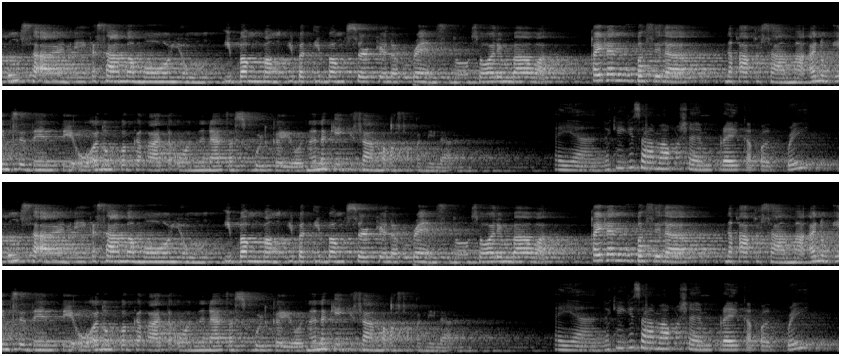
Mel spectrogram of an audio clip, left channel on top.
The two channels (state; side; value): identical; both; correlation 1.00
